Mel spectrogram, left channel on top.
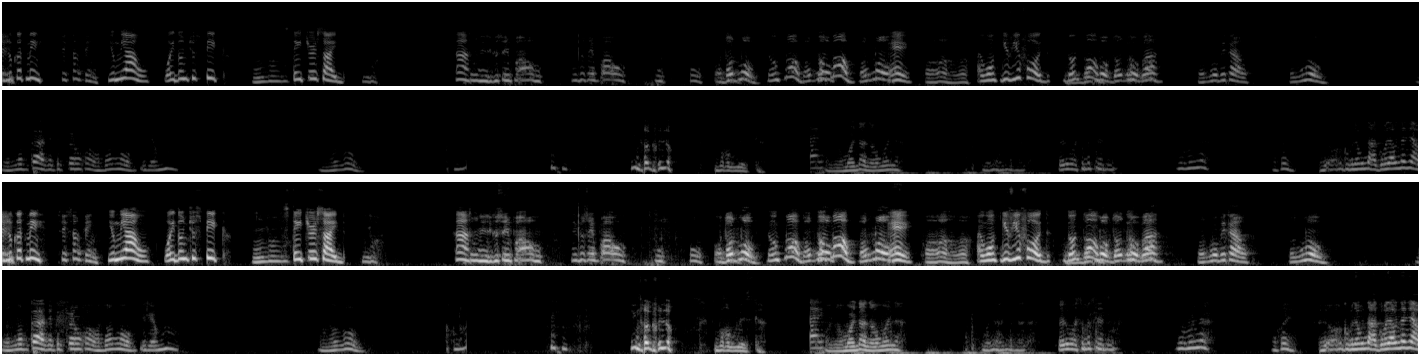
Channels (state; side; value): quieter; left; 17.2 dB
